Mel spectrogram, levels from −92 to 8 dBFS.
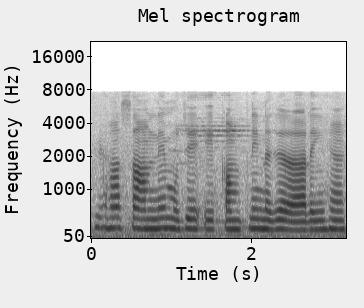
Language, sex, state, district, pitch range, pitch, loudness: Hindi, female, Bihar, West Champaran, 185-200 Hz, 190 Hz, -16 LUFS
